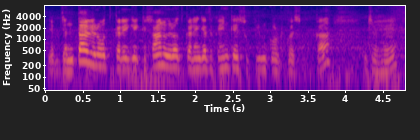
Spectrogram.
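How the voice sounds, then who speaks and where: A man's voice: a little high, expressive, fairly quick, a bit bright, a little hiss or hum. A man as a guest in a political discussion, speaking in an emphatic, insistent way.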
